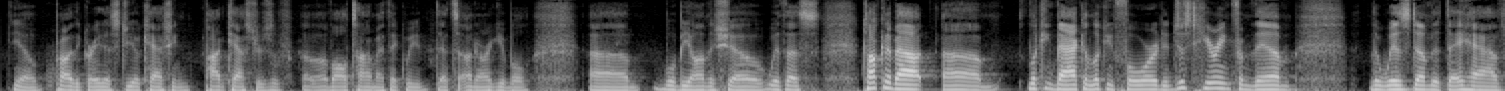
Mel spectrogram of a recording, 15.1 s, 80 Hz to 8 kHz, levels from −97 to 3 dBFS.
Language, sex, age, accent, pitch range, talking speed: English, male, 40-59, American, 110-140 Hz, 165 wpm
